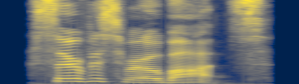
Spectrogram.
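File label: "service robots", English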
